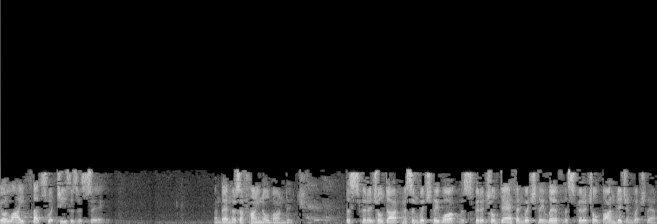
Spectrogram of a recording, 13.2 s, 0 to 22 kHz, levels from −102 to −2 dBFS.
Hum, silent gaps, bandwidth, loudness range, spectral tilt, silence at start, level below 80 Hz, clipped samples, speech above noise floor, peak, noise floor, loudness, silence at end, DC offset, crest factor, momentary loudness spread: none; none; 5.4 kHz; 8 LU; -4.5 dB/octave; 0 s; -68 dBFS; under 0.1%; 35 dB; -2 dBFS; -57 dBFS; -21 LUFS; 0 s; under 0.1%; 20 dB; 10 LU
